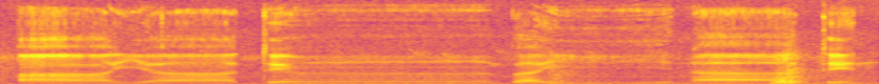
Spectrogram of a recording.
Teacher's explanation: nun sukun atau tanwin ketika bertemu dengan huruf ba itu dibaca samar dan dengung. Nah, dengan merapatkan huruf dua bibir serta mendengung huruf mim huruf ee nun nun sukun atau tanwinnya berubah menjadi mim. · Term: iqlab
